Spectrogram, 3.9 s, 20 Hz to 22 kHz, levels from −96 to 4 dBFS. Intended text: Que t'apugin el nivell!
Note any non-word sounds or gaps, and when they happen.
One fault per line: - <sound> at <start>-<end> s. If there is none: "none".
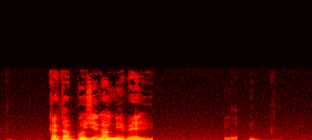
- laugh at 2.8-3.0 s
